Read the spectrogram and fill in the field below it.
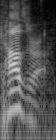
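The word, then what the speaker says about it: Khazra: by the yzo Pirates kazra k h a z r a I believe is the pronunciation for those the uh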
